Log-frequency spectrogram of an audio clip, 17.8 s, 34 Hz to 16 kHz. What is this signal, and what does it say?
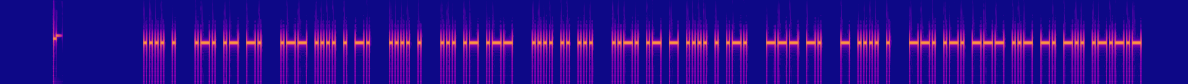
Morse code, heard as a keyed tone, about 28 wpm, 700 Hz. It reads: HE RAN WHEN HE SAW HIS FATHER ON THE GROUND.
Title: Sentences from Top 500 Words 28wpm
